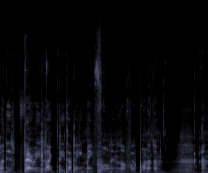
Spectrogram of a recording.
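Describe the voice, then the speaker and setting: A man whispers in a soothing tone, the sound dry and close with no echo, over noticeable background noise. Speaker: ASMR creator. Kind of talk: whispered ASMR book reading. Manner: whispered, soothing, relaxing.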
